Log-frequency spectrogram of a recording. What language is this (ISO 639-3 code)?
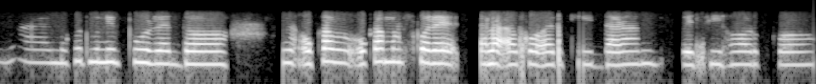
sat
